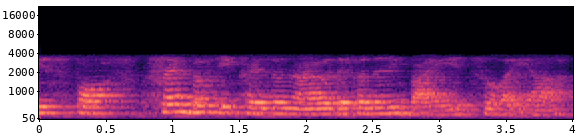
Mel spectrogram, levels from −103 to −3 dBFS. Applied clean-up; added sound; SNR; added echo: none; none; none; reverberation time 0.9 s.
